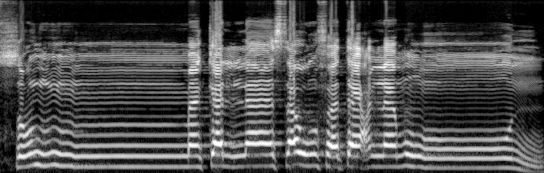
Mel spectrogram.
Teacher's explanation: ادھر میم مشدد ہے اور ہم نے پہلے قاعدہ پڑھا ہے کہ جب نون مشدد اور میم مشدد ہو، ان دو مشددوں پر ہم ہمیشہ غنہ کریں گے، ہمیشہ سے ان دونوں پر غنہ ہوگا. تو ادھر میم مشدد ہے اور سا کو باریک یعنی سا کو نرمی کے ساتھ پڑھیں گے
